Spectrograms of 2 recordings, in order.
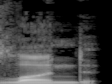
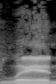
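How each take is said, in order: First: The syllable has a reduced 'uh' vowel. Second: The syllable has a full, open 'a' vowel. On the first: The speaker is a local. The speaker calls it right. "instead of Lund" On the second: The speaker is a visitor, not a local. The speaker calls it wrong. "if you say land instead of Lund, it does make you stand out as a tourist"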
